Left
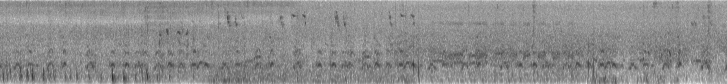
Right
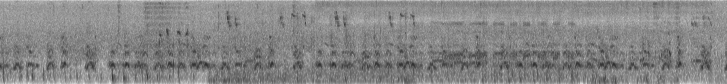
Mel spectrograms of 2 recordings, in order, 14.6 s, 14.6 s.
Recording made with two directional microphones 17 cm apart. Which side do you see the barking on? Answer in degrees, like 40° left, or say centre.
50° right.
